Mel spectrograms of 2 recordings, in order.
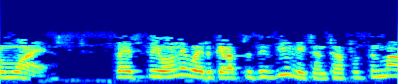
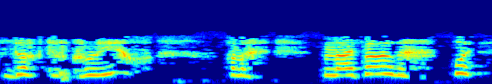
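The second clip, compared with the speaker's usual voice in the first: lost in fever, reaching for her father; delirious calling; 8 semitones higher than usual. Acted. Feverish daughter wakes and cries out for her father, frightened.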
